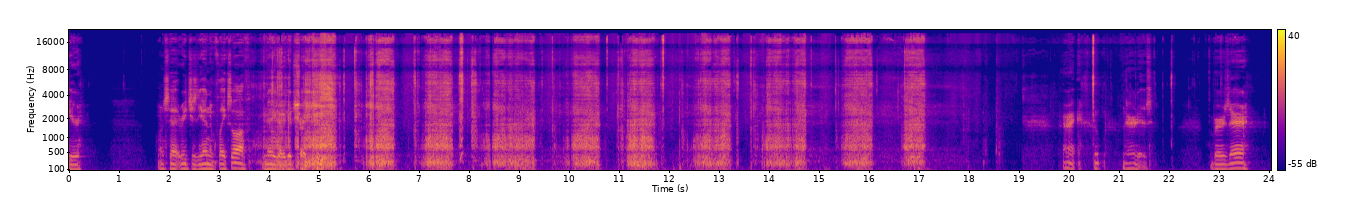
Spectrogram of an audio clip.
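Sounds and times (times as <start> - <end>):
file rasping on chainsaw chain: 3.6 - 17.2.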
